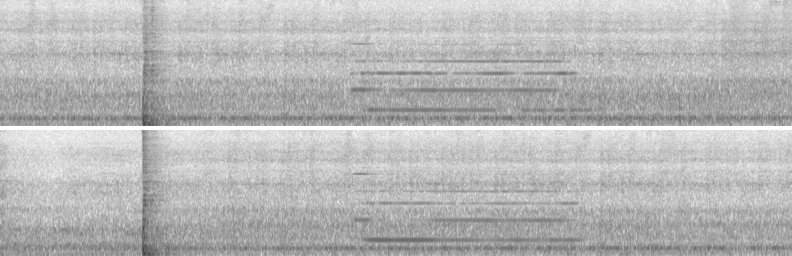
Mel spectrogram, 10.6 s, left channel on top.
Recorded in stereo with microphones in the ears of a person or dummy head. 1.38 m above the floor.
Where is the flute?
85° left, 7.5 m.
